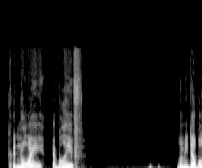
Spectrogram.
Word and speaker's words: Kanuch: So if you look it up, it's spelled Kanuch, but it's pronounced Kanu.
